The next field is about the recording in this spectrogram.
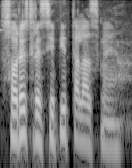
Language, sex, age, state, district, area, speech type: Santali, male, 45-60, Jharkhand, Bokaro, rural, read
